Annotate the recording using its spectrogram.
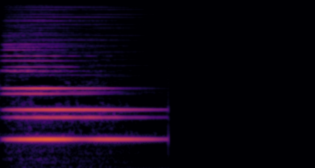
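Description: A single metallic bell ding, struck once, ringing for just over a second and cutting off abruptly.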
